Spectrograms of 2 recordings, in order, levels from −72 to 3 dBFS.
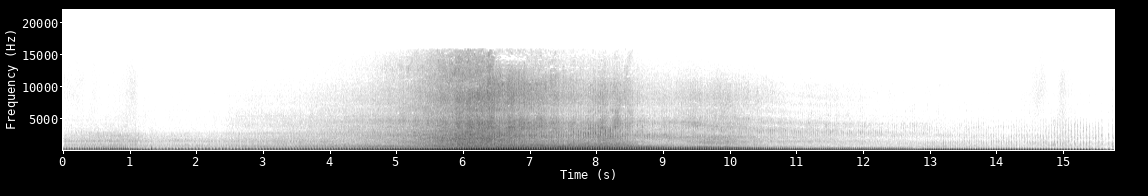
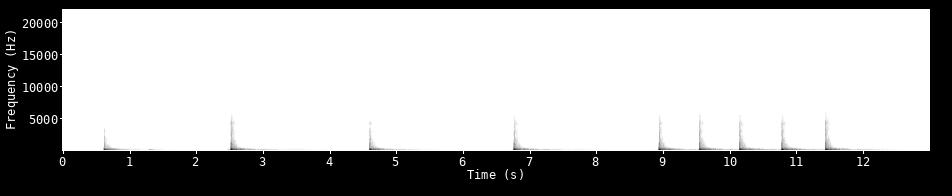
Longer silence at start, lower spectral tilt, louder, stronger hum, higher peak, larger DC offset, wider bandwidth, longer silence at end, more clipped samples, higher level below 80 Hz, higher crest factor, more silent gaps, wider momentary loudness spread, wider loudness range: second, 0 s vs 0.6 s; second, -6 dB/octave vs -11 dB/octave; about the same, -23 LUFS vs -24 LUFS; neither; about the same, -2 dBFS vs -2 dBFS; neither; first, 16 kHz vs 4.6 kHz; second, 0 s vs 1.45 s; neither; first, -26 dBFS vs -32 dBFS; second, 20 dB vs 26 dB; neither; about the same, 18 LU vs 18 LU; first, 15 LU vs 9 LU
